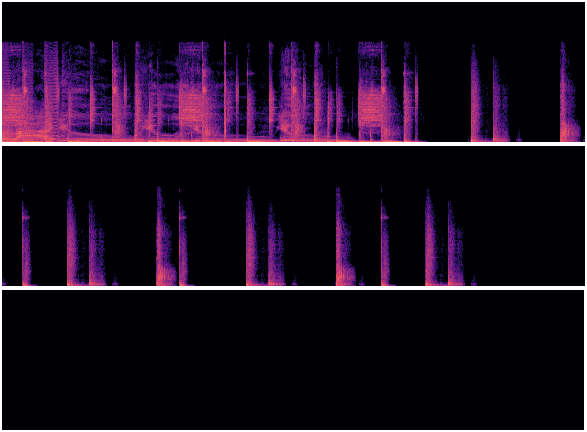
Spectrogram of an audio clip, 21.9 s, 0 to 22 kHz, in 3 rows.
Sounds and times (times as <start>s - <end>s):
Music: 0.0s - 5.3s, 5.9s - 6.4s.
